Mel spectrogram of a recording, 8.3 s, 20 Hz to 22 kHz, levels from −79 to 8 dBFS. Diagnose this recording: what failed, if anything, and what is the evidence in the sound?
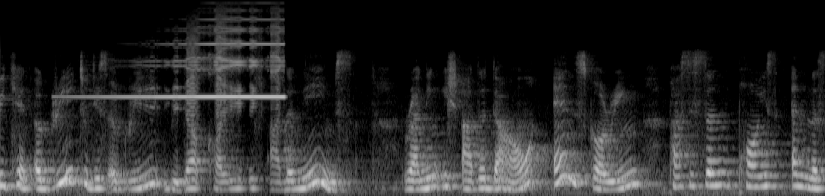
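A 2.9 kHz tone swells from 0.52 s to a squeal about 5 dB above the speech until 2.88 s: loudspeaker feedback squeal, as the microphone re-amplifies its own loudspeaker.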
